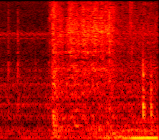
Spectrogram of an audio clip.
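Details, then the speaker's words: Automatic-transmission car started in P with the brake pressed: a brief crank, then it catches cleanly into a steady idle. It will start only in P or N, not R; a normal start. "dia nyala. Tuh. Terus ke posisi R, kita matikan."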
